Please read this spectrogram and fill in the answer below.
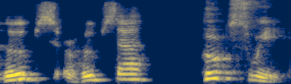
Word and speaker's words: Hootsuite: Hootsuite, Hoot. It looks like an owl.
